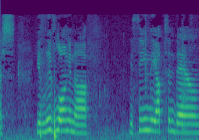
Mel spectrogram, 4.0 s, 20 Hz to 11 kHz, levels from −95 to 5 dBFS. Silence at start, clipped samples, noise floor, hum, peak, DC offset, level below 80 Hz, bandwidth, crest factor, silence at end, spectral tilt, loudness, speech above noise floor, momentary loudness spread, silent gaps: 0 s; under 0.1%; -52 dBFS; none; -8 dBFS; under 0.1%; -48 dBFS; 8 kHz; 18 dB; 0 s; -6 dB/octave; -25 LUFS; 26 dB; 17 LU; none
